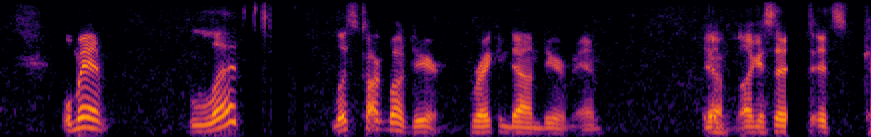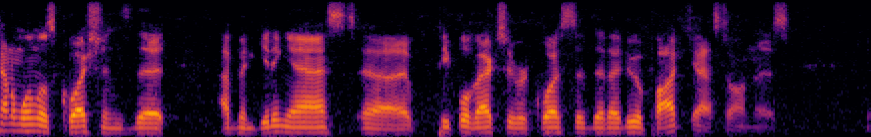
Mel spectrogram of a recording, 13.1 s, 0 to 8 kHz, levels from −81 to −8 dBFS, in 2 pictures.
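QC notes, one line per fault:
0.11–0.29 s and 11.68–12.35 s (after "that I do a"), speech cut by the noise suppressor: the suppressor mistook speech for noise and pulled it down by up to about 15 dB and 13 dB, so syllables sound swallowed. A spectrogram shows thinned, gappy consonant energy, and the waveform envelope dips.
1.83–2.29 s (before "let's talk about deer") and 5.89–6.08 s (after "I said"), lost AMR speech frames: the decoder repeated the last pitch and vocal tract settings with falling gain, giving warbles, a longest 120 ms run, and 160 ms lost in the second stretch. The spectrogram shows frozen harmonics fading, and the waveform envelope decays.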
